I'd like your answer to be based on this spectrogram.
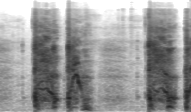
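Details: Cough from a streamer while smoking "trees": three harsh, loud cough bursts close together, with a quieter breath between.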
